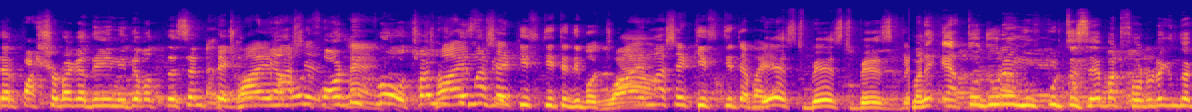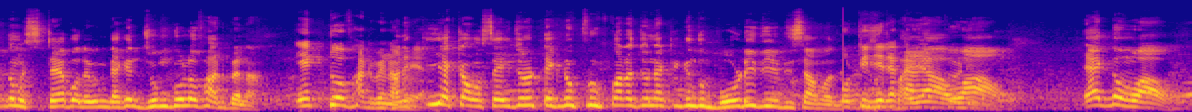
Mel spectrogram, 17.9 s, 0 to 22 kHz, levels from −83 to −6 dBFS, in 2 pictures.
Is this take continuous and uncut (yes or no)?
no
